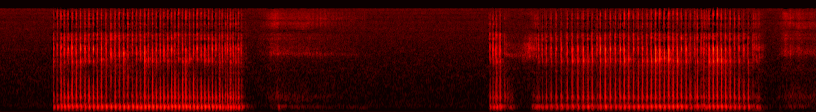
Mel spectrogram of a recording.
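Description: Loud, rough, fluttering snores on two long breaths with quieter exhalations between; heavy snoring typical of a flat-faced dog.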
